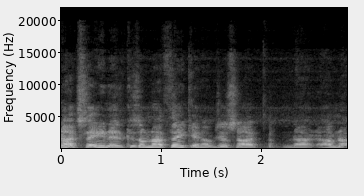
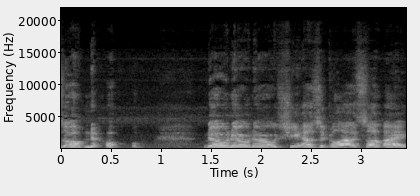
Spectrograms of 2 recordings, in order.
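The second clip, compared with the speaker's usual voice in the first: ordinary delivery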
